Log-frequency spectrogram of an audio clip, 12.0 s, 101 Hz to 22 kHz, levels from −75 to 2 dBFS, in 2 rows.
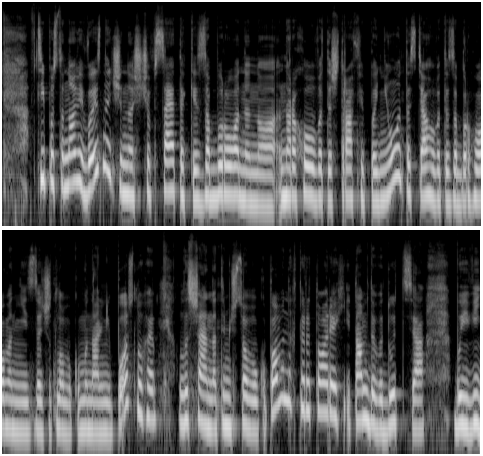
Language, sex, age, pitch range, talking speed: Ukrainian, female, 20-39, 185-220 Hz, 130 wpm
